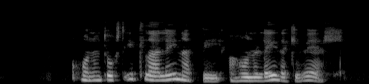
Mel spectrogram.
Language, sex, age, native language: Icelandic, female, 50-59, Icelandic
